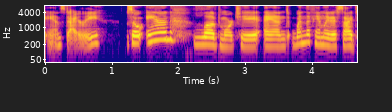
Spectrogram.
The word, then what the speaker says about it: Moortje: So, while Mauchi brought me to this topic, I would like to start by talking about Anne Frank's own cat, who went by the name Morchi. And it's spelled M-O-O-R-T-J-E.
